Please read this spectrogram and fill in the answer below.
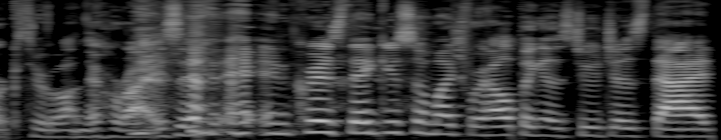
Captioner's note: laughs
